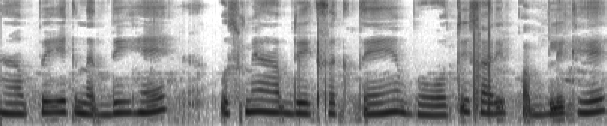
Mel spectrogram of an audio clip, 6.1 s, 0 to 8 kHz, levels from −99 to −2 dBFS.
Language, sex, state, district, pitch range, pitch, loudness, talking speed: Hindi, female, Rajasthan, Jaipur, 190-230 Hz, 215 Hz, -20 LUFS, 150 wpm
